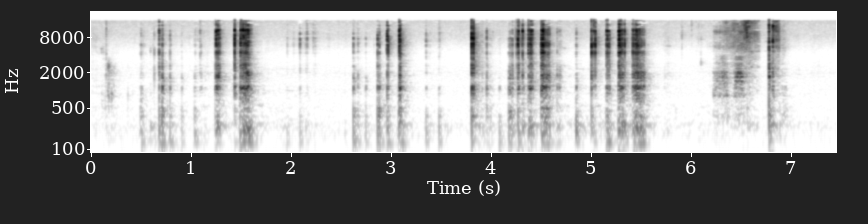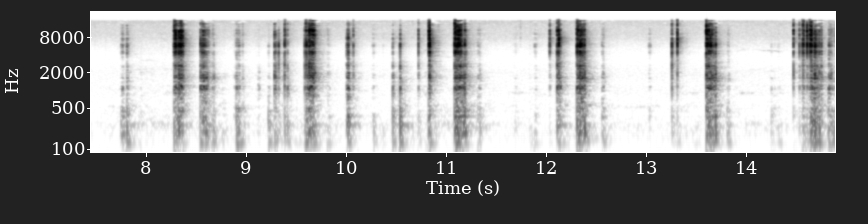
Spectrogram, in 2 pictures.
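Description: A metal needle scratches and picks along the cut line of a brittle brown dalgona honeycomb sugar candy disc resting on paper, while a gloved hand steadies it. Short bursts of dry, bright scratching come in quick clusters separated by brief pauses, with almost no low end and a small crisp crackle at each pick.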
